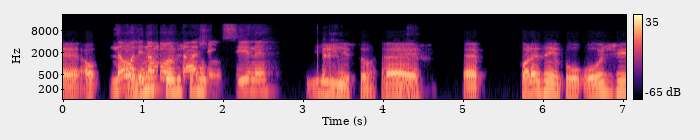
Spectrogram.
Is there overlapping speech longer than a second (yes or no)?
yes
